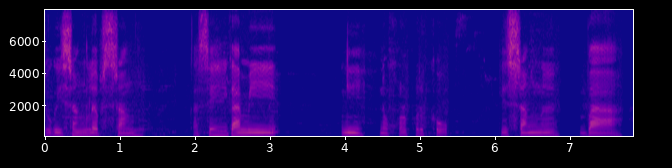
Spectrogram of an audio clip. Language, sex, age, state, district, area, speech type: Bodo, female, 30-45, Assam, Baksa, rural, spontaneous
